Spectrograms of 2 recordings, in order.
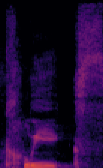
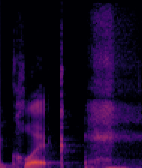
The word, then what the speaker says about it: clique: I used to always say cliques, and then I said clique in Vancouver, and I just got so many people staring at me, and I very quickly changed my pronunciation to click.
